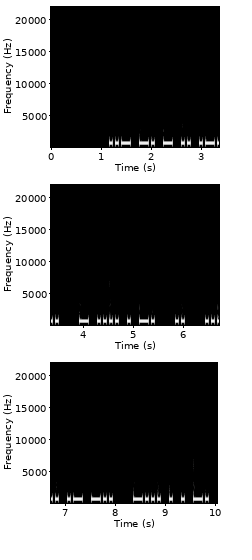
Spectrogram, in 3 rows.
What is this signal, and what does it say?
Morse code, heard as a keyed tone, about 20 wpm, 700 Hz. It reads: UNTIL THEN I HAD BEEN
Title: Sentences from Top 1000 Words - Review Part 1 - 20wpm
